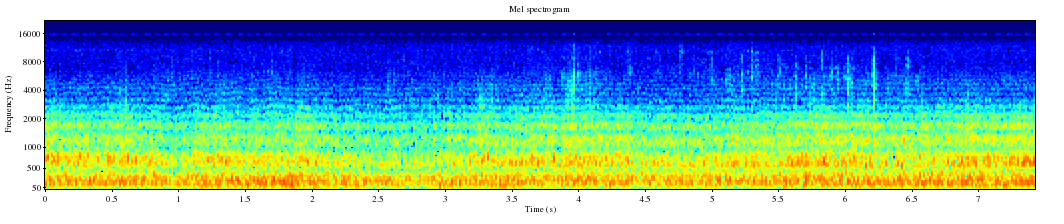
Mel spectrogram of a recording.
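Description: Blizzard wind blowing hard and steadily, swelling and easing in gusts.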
